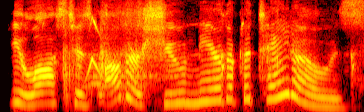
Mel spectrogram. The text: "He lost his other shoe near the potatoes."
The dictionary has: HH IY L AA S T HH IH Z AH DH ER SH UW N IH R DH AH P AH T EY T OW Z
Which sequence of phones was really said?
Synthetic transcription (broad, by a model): HH IY L AA S T HH IH Z AH DH ER SH UW N IH R DH AH P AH T EY T OW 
